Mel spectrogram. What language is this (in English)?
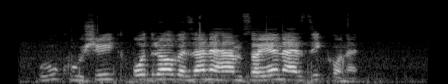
Persian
